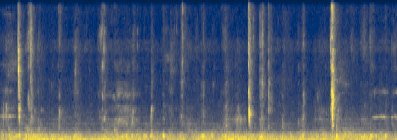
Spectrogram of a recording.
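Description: A person quietly chewing a mouthful of young-mango rujak, with scattered soft wet mouth clicks. A sharper click comes about six and a half seconds in.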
